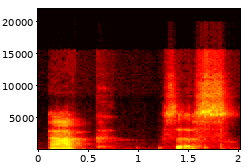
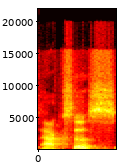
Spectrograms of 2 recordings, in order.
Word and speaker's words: axis: The main difference here, it's also got first syllable stress. So for this one, I would kind of write it like axis. I'm thinking of the word cis.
